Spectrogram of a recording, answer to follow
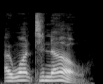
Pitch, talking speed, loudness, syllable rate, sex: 170 Hz, 235 wpm, -14 LUFS, 4.6 syllables/s, female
